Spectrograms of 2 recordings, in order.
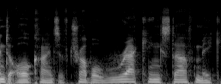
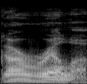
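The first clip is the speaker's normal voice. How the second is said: grunted, louder; 4 dB louder than usual. Narrator reads the father answering his excited son: grunted. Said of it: "Father grunted from behind his book".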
